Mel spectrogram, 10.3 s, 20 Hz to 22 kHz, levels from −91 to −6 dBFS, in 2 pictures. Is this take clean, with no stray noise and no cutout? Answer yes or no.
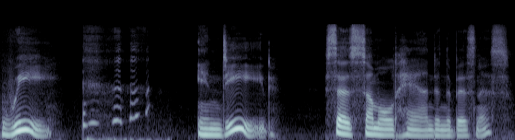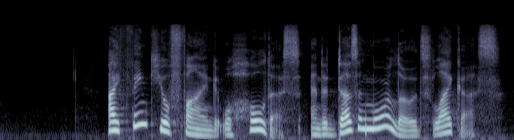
no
